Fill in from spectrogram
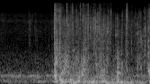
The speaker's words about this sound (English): It's a muffled door crash.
